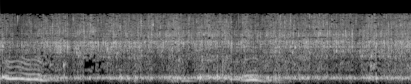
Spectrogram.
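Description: Water is poured from a cooking pot over a person's soapy hair at a sink, making a loud, continuous splashing gush that runs the whole time without talking.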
